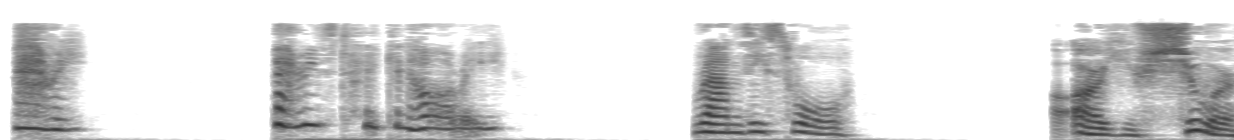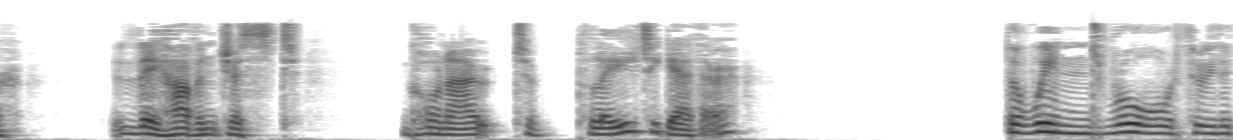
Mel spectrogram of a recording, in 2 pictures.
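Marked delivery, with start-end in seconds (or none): 0.1-2.6 panicked. A narrator's reading. Panicked report. 5.2-9.9 low man's voice. A narrator's reading. Ramsay's voice.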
